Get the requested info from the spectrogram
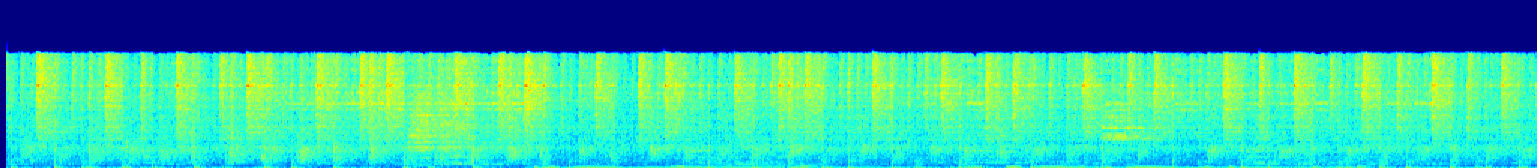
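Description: A live band playing an instrumental intro, with a drum kit keeping a steady beat under acoustic guitars. Low bass notes join in about seven seconds in.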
